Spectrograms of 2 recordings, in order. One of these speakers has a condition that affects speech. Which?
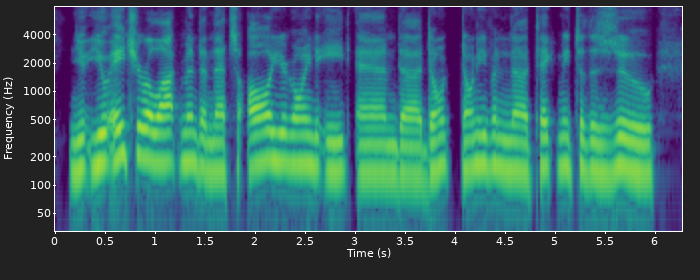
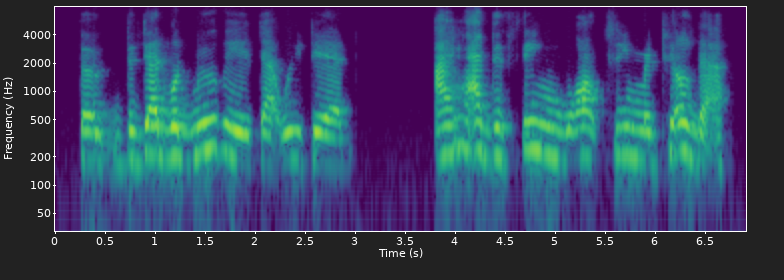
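The second: cerebral palsy; from birth, diagnosed 18 months; aging-related issues; speech therapy in childhood.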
